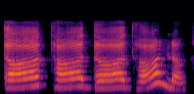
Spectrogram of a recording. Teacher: त वर्ग का उच्चारण दंत से होता है।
